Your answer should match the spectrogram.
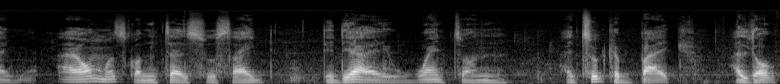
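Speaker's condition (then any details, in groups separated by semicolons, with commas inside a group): Cerebral palsy; affects movement and muscle tone; diagnosed as adult, about eight years ago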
